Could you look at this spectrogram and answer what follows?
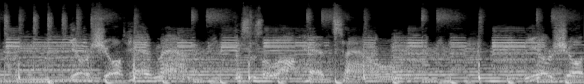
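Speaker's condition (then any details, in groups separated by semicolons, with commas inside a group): No condition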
